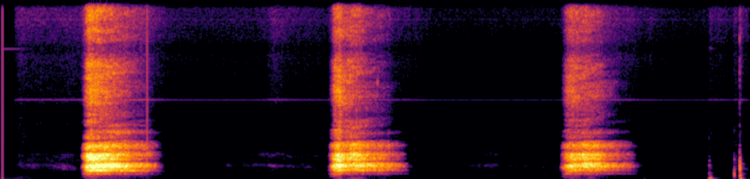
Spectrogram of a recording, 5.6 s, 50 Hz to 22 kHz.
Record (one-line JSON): {"exhalation_length": "5.6 s", "exhalation_amplitude": 32768, "exhalation_signal_mean_std_ratio": 0.39, "survey_phase": "beta (2021-08-13 to 2022-03-07)", "age": "45-64", "gender": "Female", "wearing_mask": "No", "symptom_none": true, "smoker_status": "Never smoked", "respiratory_condition_asthma": false, "respiratory_condition_other": false, "recruitment_source": "REACT", "submission_delay": "3 days", "covid_test_result": "Negative", "covid_test_method": "RT-qPCR", "influenza_a_test_result": "Negative", "influenza_b_test_result": "Negative"}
